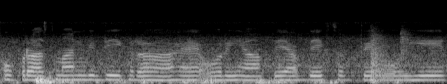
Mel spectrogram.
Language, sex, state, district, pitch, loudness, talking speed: Hindi, female, Haryana, Rohtak, 190 Hz, -19 LUFS, 185 wpm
